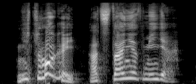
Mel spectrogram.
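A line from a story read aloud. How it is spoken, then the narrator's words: Shrill squealing. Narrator (Russian): визжал адвокат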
